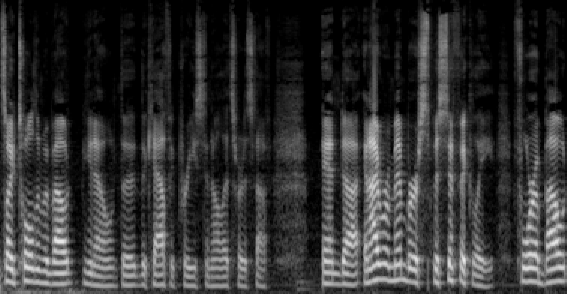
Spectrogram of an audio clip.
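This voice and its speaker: This man has a normal speaking voice with fairly high pitch and ordinary pitch variation, at a moderate pace. The recording is very clean, with a silent background. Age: 40s. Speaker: podcast host. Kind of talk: casual interview chat.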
